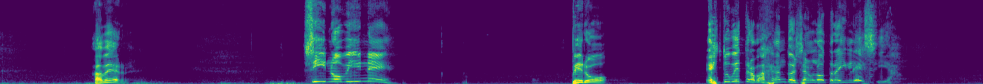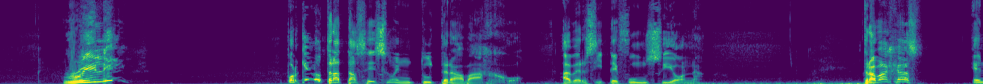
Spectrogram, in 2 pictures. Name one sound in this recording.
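An elderly man preaches with animation into a microphone, in bursts with pauses.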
